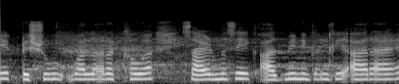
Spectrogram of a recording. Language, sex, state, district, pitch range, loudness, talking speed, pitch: Hindi, female, Uttar Pradesh, Shamli, 240-255 Hz, -14 LUFS, 225 wpm, 245 Hz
